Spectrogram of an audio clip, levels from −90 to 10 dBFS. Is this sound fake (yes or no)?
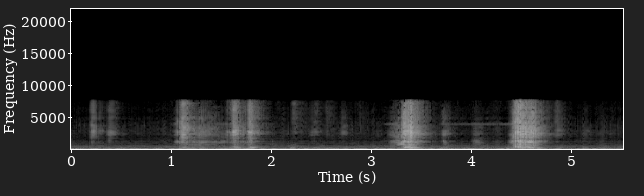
yes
